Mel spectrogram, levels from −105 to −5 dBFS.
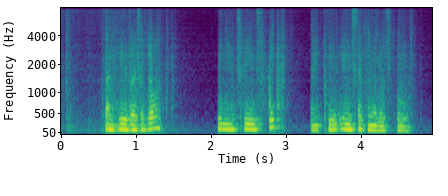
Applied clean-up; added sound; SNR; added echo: neural mask model RNNoise.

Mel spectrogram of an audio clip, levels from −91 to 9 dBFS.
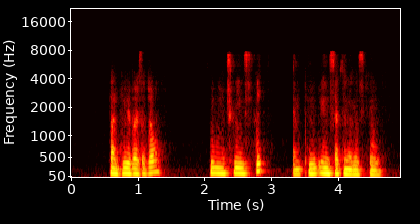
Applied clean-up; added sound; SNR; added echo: neural mask model DeepFilterNet 3.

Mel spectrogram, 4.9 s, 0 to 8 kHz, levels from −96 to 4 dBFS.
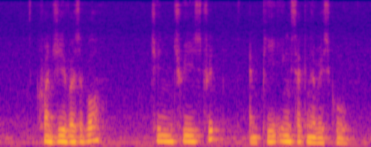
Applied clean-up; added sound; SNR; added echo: none; none; none; none.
